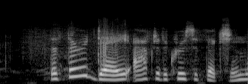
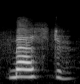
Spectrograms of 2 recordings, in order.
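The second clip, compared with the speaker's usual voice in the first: a higher joyful cry of recognition; joyous cry; 6 semitones higher than usual. A narrator's reading. Mary throwing herself at Jesus' feet, joyful cry. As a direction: burst out with joy at recognizing him. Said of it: "she joyously cried out".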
